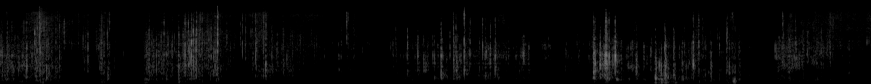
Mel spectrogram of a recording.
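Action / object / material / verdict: scrape / glossy magazine pages / paper / none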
